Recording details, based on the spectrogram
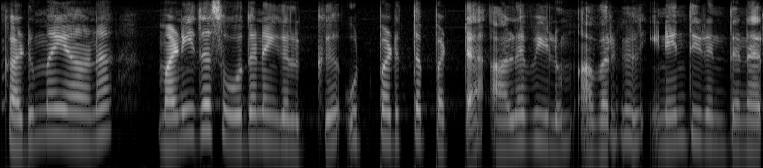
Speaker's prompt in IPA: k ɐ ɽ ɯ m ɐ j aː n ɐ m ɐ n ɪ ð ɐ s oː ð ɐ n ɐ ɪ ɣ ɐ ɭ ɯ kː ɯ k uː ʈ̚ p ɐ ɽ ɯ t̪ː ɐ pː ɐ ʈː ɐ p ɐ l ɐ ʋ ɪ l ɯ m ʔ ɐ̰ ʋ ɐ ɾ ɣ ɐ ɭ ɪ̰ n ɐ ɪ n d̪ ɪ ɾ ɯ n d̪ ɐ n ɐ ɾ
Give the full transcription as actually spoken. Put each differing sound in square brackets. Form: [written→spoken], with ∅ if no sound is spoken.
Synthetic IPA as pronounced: k ɐ ɽ ɯ m ɐ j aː n ɐ m ɐ n ɪ ð ɐ s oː ð ɐ n ɐ ɪ ɣ ɐ ɭ ɯ kː ɯ [k→ʔ] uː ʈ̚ p ɐ ɽ ɯ t̪ː ɐ pː ɐ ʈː ɐ [p→ʔ] ɐ l ɐ ʋ ɪ l ɯ m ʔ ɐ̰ ʋ ɐ ɾ ɣ ɐ ɭ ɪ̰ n ɐ ɪ n d̪ ɪ ɾ ɯ n d̪ ɐ n ɐ ɾ

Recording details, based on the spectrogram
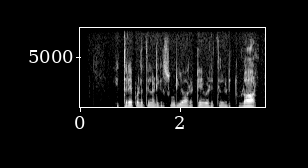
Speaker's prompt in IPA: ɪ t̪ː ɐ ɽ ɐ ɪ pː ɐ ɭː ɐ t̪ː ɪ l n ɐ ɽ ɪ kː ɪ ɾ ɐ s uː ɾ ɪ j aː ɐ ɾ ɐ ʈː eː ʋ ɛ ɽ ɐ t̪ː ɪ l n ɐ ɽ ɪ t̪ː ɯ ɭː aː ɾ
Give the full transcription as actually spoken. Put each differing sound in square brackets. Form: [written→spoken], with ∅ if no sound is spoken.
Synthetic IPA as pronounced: ɪ t̪ː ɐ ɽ ɐ ɪ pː ɐ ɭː ɐ t̪ː ɪ l n ɐ ɽ ɪ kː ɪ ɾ ɐ s uː ɾ ɪ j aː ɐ ɾ ɐ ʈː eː ʋ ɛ ɽ ɐ t̪ː ɪ l n ɐ ɽ ɪ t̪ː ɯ ɭː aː ɾ

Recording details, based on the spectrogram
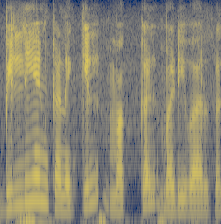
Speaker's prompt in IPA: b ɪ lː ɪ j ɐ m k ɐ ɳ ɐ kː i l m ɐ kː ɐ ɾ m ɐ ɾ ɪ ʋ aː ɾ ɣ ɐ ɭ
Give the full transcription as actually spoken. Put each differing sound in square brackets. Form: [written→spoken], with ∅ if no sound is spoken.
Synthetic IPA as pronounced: b ɪ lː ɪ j ɐ [m→n] k ɐ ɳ ɐ kː [i→ɪ] l m ɐ kː ɐ [ɾ→ɭ] m ɐ [ɾ→ɽ] ɪ ʋ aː ɾ ɣ ɐ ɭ

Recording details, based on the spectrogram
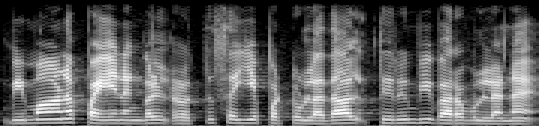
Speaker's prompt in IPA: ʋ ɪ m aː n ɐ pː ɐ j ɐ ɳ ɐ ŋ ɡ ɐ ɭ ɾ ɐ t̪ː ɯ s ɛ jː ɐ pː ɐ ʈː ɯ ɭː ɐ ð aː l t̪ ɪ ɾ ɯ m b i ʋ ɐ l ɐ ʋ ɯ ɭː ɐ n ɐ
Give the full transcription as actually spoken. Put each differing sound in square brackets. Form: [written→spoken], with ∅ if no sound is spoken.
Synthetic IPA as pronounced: ʋ ɪ m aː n ɐ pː ɐ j ɐ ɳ ɐ ŋ ɡ ɐ ɭ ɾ ɐ t̪ː ɯ s ɛ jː ɐ pː ɐ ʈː ɯ ɭː ɐ ð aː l t̪ ɪ ɾ ɯ m b i ʋ ɐ [l→ɾ] ɐ ʋ ɯ ɭː ɐ n ɐ

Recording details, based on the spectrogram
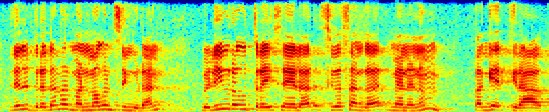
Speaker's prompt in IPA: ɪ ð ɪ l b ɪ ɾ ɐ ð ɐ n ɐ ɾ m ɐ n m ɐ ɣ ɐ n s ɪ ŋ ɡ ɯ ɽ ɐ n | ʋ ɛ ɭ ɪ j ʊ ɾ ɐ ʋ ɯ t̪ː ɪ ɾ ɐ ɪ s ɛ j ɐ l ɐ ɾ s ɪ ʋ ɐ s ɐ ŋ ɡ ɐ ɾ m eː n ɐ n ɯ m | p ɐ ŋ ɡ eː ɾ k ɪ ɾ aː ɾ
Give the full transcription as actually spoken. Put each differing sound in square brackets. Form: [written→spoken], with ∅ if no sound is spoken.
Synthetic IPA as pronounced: ɪ ð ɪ l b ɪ ɾ ɐ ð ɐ [n→m] ɐ ɾ m ɐ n m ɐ ɣ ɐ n s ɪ ŋ ɡ ɯ ɽ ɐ n | ʋ ɛ ɭ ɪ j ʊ ɾ ɐ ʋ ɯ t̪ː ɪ ɾ ɐ ɪ s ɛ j ɐ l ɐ ɾ s ɪ ʋ ɐ s ɐ ŋ ɡ ɐ ɾ m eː n ɐ n ɯ m | p ɐ ŋ ɡ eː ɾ k ɪ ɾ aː ɾ

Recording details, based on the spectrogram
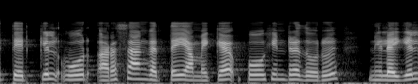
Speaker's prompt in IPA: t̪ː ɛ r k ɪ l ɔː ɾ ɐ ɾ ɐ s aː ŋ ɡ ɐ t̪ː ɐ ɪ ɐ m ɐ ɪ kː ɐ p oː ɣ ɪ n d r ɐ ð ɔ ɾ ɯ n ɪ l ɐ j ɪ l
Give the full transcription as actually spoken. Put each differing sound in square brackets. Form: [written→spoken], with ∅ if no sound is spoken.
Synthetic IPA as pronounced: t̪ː ɛ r k ɪ l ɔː ɾ ɐ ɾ ɐ s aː ŋ ɡ ɐ t̪ː ɐ ɪ ɐ m ɐ ɪ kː ɐ p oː ɣ ɪ n d r ɐ ð ɔ ɾ ɯ n ɪ l ɐ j ɪ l

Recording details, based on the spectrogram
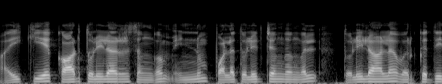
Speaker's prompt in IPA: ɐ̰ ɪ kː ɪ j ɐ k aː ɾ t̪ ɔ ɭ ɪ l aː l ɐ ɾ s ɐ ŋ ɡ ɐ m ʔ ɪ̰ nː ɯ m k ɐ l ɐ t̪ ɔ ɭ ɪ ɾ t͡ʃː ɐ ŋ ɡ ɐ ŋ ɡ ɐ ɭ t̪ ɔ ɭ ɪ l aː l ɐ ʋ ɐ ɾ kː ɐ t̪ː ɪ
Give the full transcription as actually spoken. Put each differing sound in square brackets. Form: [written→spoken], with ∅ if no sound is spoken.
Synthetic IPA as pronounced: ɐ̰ ɪ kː ɪ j ɐ k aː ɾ t̪ ɔ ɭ ɪ l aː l ɐ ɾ s ɐ ŋ ɡ ɐ m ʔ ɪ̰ nː ɯ m [k→p] ɐ l ɐ t̪ ɔ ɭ ɪ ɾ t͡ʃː ɐ ŋ ɡ ɐ ŋ ɡ ɐ ɭ t̪ ɔ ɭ ɪ l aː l ɐ ʋ ɐ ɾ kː ɐ t̪ː ɪ

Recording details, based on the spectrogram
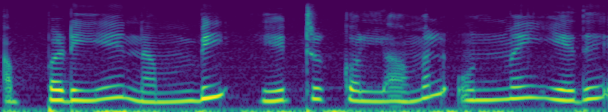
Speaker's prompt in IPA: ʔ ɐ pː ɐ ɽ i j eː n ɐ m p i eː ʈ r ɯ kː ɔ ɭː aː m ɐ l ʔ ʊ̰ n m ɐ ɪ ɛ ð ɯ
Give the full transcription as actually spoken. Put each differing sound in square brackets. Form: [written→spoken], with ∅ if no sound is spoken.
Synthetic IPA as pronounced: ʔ ɐ pː ɐ ɽ [i→ɪ] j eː n ɐ m [p→b] i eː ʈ r ɯ kː ɔ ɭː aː m ɐ l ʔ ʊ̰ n m ɐ ɪ ɛ ð ɯ

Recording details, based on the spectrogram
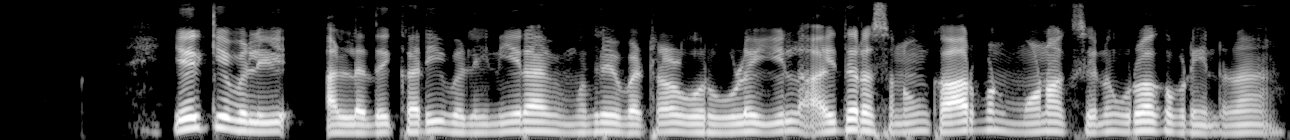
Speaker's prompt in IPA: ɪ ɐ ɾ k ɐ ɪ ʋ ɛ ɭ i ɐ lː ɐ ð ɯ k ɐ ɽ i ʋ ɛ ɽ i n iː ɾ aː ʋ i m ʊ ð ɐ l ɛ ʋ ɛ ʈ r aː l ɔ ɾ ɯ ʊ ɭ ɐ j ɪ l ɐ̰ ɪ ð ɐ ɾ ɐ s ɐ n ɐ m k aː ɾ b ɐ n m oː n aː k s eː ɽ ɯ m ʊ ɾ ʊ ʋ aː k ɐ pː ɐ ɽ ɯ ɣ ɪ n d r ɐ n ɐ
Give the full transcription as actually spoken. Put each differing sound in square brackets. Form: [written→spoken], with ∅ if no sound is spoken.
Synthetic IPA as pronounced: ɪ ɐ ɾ k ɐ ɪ ʋ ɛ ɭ i ɐ lː ɐ ð ɯ k ɐ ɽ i ʋ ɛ [ɽ→ɭ] i n iː ɾ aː ʋ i m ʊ ð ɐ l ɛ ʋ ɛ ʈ r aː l ɔ ɾ ɯ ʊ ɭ ɐ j ɪ l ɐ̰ ɪ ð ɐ ɾ ɐ s ɐ n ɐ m k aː ɾ b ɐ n m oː n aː k s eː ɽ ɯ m ʊ ɾ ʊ ʋ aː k ɐ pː ɐ ɽ ɯ ɣ ɪ n d r ɐ n ɐ

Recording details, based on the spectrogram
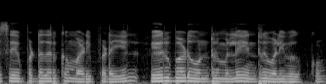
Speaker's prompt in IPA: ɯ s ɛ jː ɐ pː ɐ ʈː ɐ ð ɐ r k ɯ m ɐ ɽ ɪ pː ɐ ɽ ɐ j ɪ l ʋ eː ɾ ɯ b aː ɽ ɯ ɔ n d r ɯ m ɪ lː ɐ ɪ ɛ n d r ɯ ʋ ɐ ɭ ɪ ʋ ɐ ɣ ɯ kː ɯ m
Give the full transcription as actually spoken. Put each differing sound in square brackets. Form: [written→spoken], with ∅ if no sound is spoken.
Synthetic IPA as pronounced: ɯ s ɛ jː ɐ pː ɐ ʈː ɐ ð ɐ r k ɯ m ɐ ɽ ɪ pː ɐ ɽ ɐ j ɪ l ʋ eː ɾ ɯ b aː ɽ ɯ ɔ n d r ɯ m ɪ lː ɐ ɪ ɛ n d r ɯ ʋ ɐ ɭ ɪ ʋ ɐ ɣ ɯ kː ɯ m

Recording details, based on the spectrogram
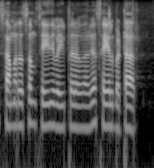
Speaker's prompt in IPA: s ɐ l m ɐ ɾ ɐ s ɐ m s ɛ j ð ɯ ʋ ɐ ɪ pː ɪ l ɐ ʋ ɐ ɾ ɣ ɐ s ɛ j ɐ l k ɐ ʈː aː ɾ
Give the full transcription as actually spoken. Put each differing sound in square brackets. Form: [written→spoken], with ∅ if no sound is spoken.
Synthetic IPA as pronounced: s ɐ [l→∅] m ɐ ɾ ɐ s ɐ m s ɛ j ð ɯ ʋ ɐ ɪ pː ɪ [l→ɾ] ɐ ʋ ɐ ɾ ɣ ɐ s ɛ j ɐ l [k→p] ɐ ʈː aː ɾ

